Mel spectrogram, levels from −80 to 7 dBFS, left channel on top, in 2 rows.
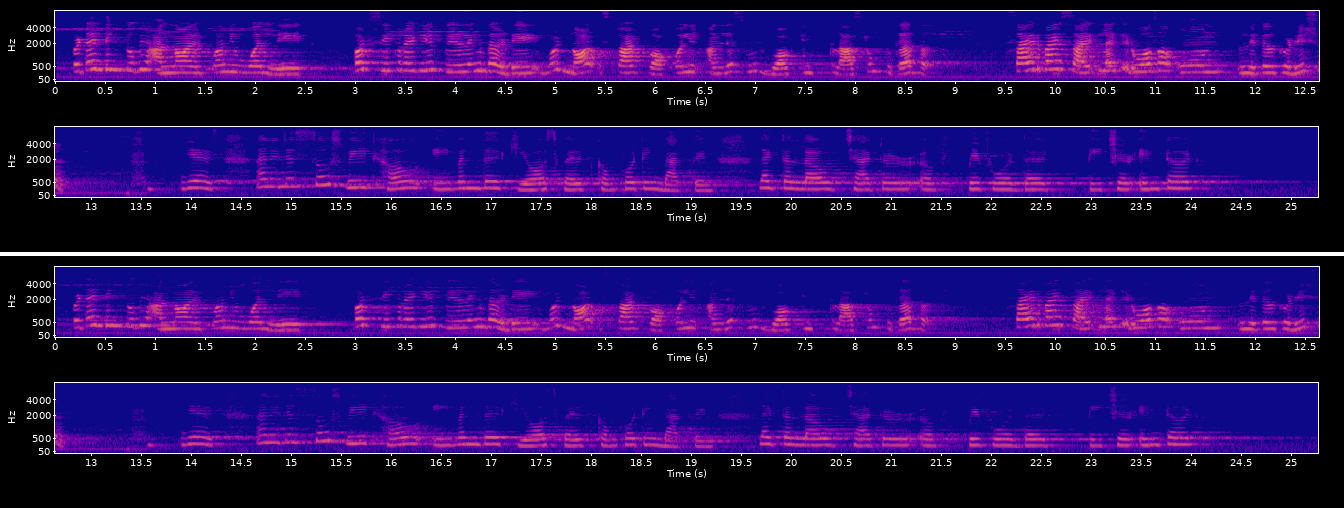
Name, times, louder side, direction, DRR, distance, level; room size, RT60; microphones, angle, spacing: voice 1, 0.2-2.5 3.0-8.8 9.6-12.8, left 5 dB, 60° left, 0.6 m, -32 dB
voice 2, 13.4-22.6 23.0-24.1, left 1 dB, 35° left, 1.5 m, -40 dB
30.0 x 17.5 x 9.8 m
head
